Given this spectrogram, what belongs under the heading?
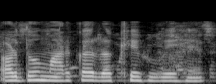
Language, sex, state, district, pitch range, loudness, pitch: Hindi, female, Bihar, Patna, 170-185 Hz, -17 LUFS, 175 Hz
